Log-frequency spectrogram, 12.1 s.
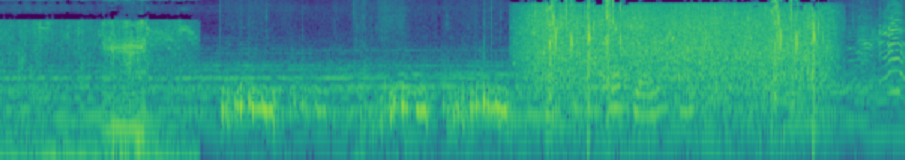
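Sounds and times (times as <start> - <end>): bird cooing: 1.3 - 9.4.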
